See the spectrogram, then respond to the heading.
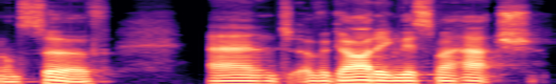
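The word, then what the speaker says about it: Macháč: serve and regarding this Mah hatch Mah hatch am I saying it M hatch am I getting closer yeah it was actually good I mean I think I stressed the wrong syllable slightly at one point anyway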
